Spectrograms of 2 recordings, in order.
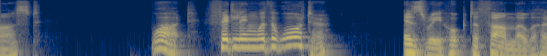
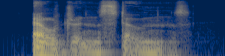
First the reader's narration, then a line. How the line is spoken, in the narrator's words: muttered Conar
